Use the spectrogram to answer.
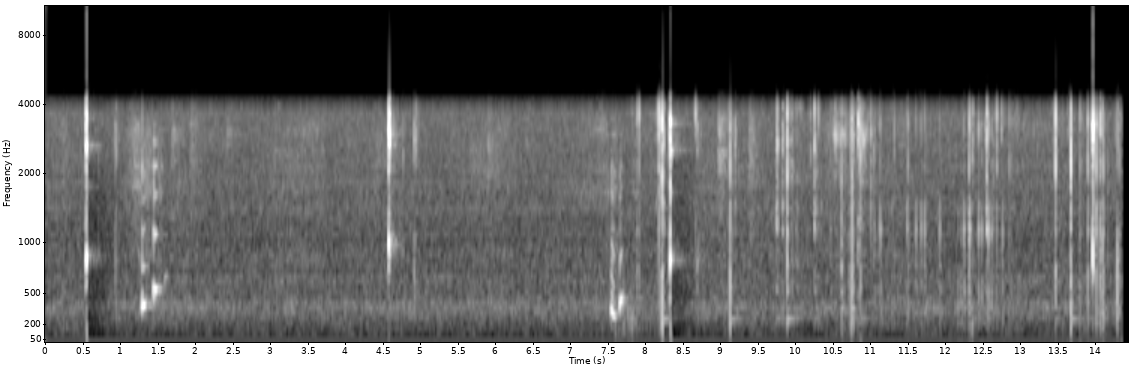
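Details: Madison, a newborn girl 9 hours old, just after an unsuccessful feeding attempt: several short, sharp hiccups at irregular intervals with small infant noises between, in a quiet room; her first hiccups.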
